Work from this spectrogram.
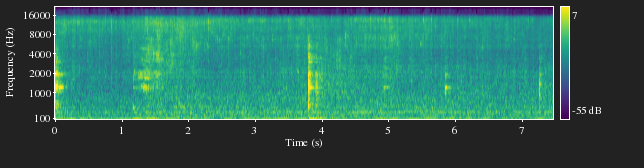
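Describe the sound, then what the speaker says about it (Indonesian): Terasi shrimp paste sizzles in a hot frying pan, a steady close crackle with occasional stirring clicks and no talking. "Nah ini terasinya dibakar sekalian, goreng sekalian, tambah mendem."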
